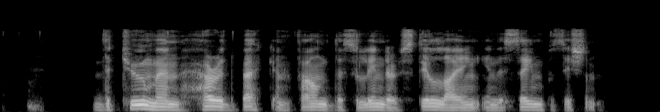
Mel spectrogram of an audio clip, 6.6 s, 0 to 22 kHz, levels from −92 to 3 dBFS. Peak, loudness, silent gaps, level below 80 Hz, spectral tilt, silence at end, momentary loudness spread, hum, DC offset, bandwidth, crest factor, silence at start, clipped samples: -8 dBFS; -28 LUFS; 0.52-0.93 s; -64 dBFS; -4.5 dB/octave; 0.65 s; 13 LU; none; under 0.1%; 7.8 kHz; 22 dB; 0.3 s; under 0.1%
